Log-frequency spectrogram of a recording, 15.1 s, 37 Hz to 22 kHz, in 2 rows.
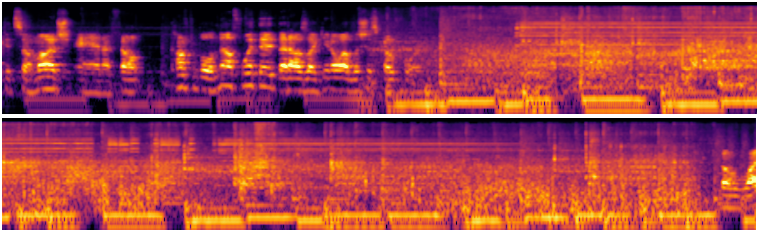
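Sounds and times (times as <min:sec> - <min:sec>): electronic background music: 0:03.5 - 0:15.0
skateboard wheels rolling on concrete: 0:03.7 - 0:14.8
skateboard clacks: 0:04.4 - 0:14.5.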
